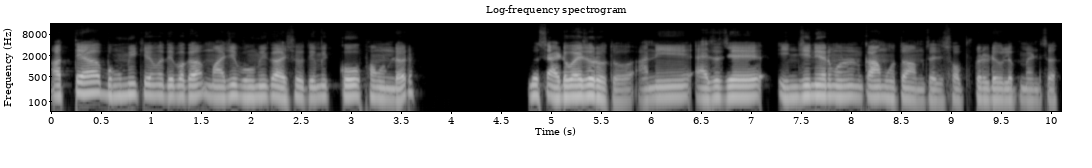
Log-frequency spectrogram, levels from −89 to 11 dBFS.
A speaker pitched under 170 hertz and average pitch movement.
Yes: low, 135 Hz; average, 3.0 semitones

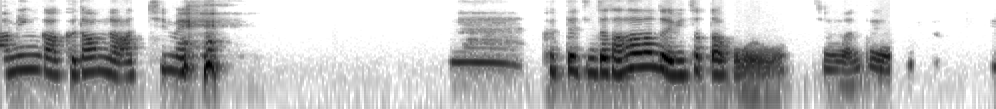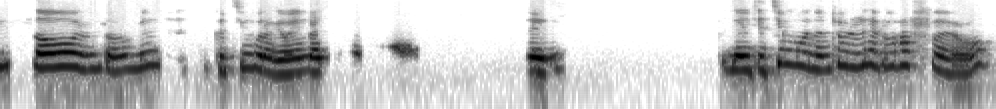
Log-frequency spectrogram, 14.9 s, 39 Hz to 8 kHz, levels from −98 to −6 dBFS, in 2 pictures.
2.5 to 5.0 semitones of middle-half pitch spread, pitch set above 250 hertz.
Yes: average, 4.5 semitones; very high, 265 Hz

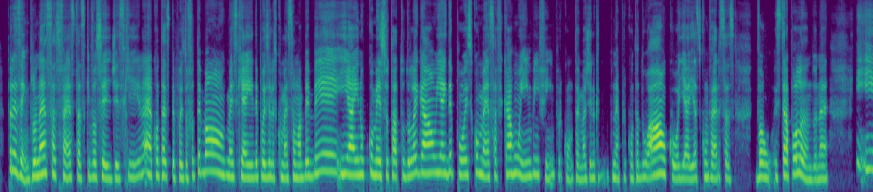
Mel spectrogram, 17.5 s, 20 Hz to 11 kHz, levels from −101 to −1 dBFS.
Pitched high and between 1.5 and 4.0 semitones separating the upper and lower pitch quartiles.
Yes: high, 210 Hz; average, 3.7 semitones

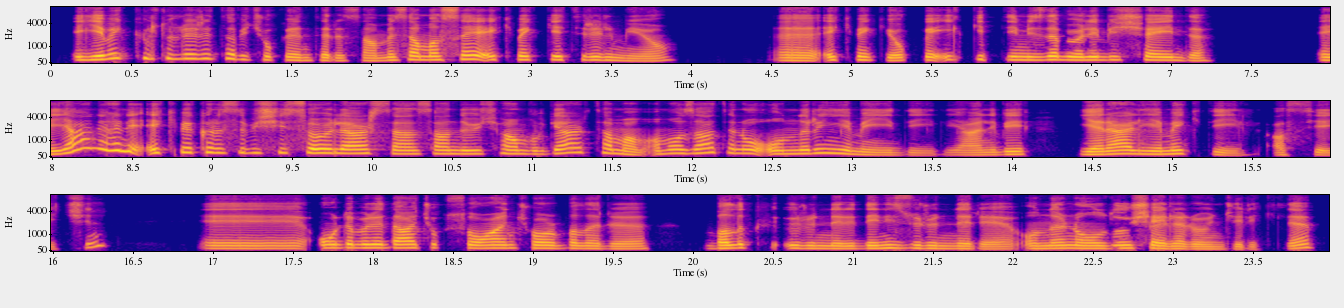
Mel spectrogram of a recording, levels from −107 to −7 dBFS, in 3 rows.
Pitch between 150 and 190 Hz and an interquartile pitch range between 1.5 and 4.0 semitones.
No: medium, 185 Hz; average, 4.6 semitones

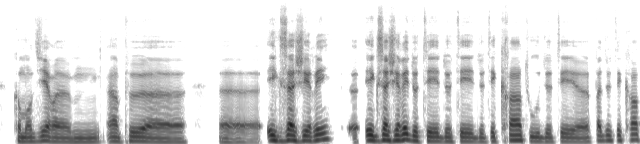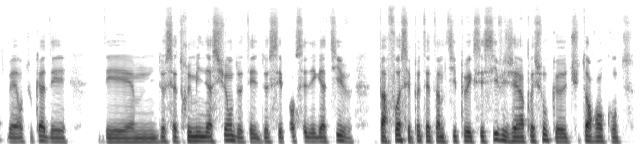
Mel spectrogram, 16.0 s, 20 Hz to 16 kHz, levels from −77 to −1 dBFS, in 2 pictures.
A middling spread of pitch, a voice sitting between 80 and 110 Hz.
Yes: average, 4.1 semitones; low, 105 Hz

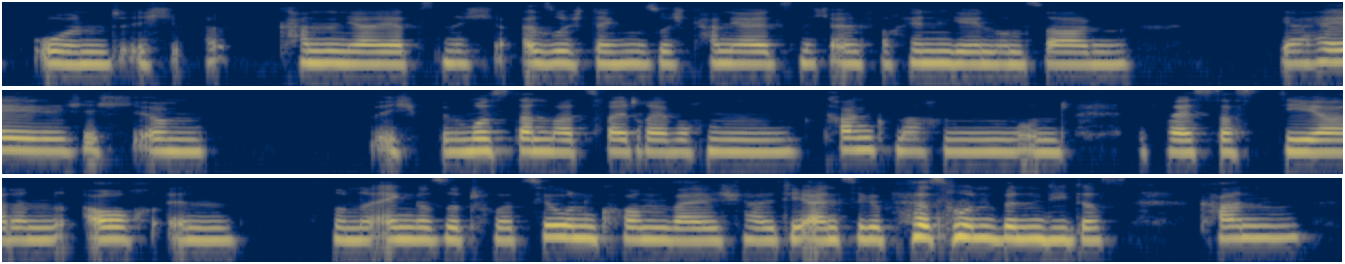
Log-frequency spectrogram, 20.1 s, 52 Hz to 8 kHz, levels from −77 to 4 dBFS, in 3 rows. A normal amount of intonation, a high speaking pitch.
No: narrow, 0.9 semitones; high, 205 Hz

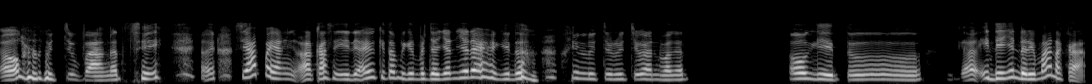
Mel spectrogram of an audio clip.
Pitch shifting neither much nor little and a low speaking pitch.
No: average, 3.1 semitones; very high, 250 Hz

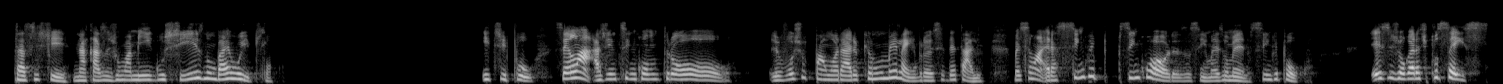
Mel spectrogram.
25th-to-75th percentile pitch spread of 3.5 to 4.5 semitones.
No: wide, 5.5 semitones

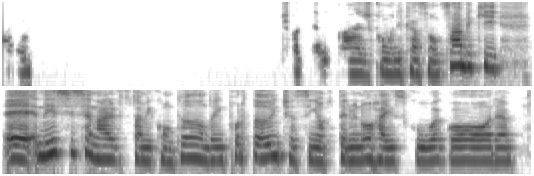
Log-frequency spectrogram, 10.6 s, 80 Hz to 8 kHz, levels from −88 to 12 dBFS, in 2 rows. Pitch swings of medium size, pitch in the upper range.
No: average, 3.5 semitones; medium, 175 Hz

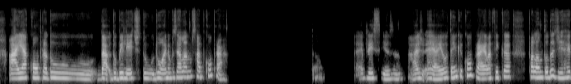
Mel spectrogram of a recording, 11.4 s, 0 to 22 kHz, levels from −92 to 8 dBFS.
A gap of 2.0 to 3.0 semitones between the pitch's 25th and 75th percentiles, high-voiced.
Yes: average, 2.7 semitones; high, 220 Hz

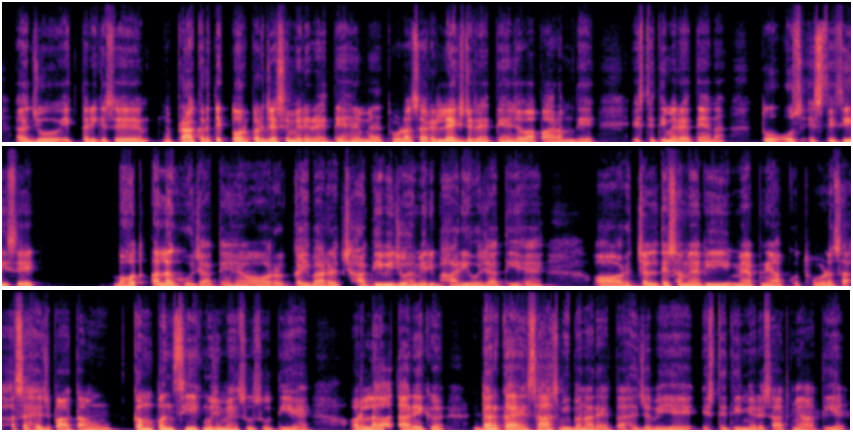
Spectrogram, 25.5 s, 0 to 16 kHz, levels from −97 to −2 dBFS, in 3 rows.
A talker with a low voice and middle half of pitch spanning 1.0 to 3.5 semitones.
Yes: low, 105 Hz; average, 3.1 semitones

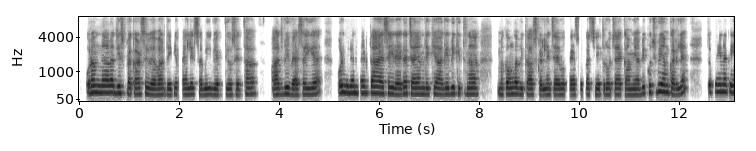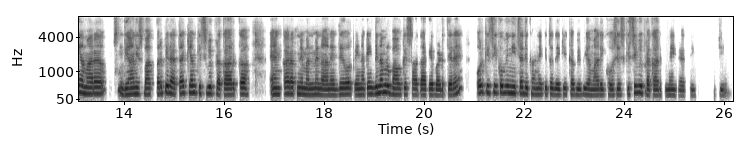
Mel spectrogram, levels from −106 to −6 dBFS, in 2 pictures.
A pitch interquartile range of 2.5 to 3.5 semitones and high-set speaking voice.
No: average, 2.8 semitones; medium, 170 Hz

